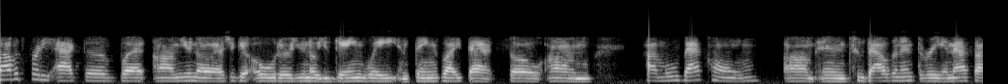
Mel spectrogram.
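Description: The speaker uses an American accent, a moderate pace and fairly even intonation. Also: woman. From Harrisburg, Pennsylvania. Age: 50s. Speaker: fitness instructor. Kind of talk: interview. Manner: halting, many fillers.

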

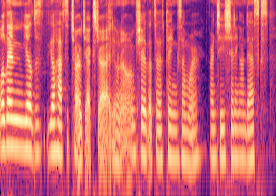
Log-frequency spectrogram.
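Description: A woman's unremarkable speaking voice, fairly low in pitch with an American accent, at a fairly quick pace with ordinary pitch variation and hardly any pauses. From US West Coast, San Diego. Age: 40s. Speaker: actress and stand-up comedian. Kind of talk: casual chat.

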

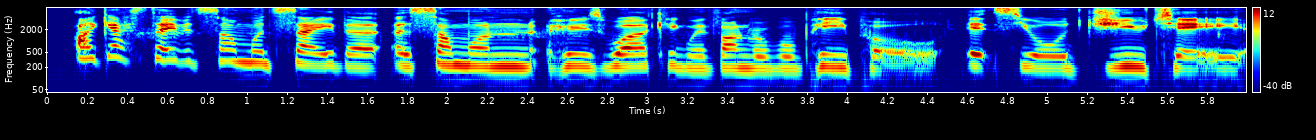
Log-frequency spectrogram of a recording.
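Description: A woman with a plain, everyday voice at a moderate pace, ordinary pitch variation, dry, close sound with no echo. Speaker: podcast host and health journalist. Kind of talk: conversational interview and discussion.

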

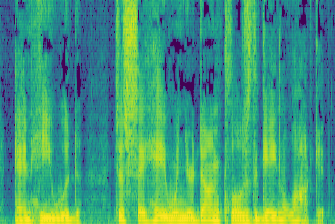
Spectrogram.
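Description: This man has a dark, mellow tone, a Long Island accent, and ordinary pitch variation. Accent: New York (Long Island). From Long Island, New York. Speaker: car buying advocate and radio host. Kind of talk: radio talk show monologue. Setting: radio studio.

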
